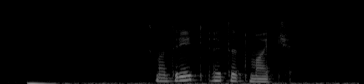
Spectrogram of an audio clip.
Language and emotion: Russian, neutral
